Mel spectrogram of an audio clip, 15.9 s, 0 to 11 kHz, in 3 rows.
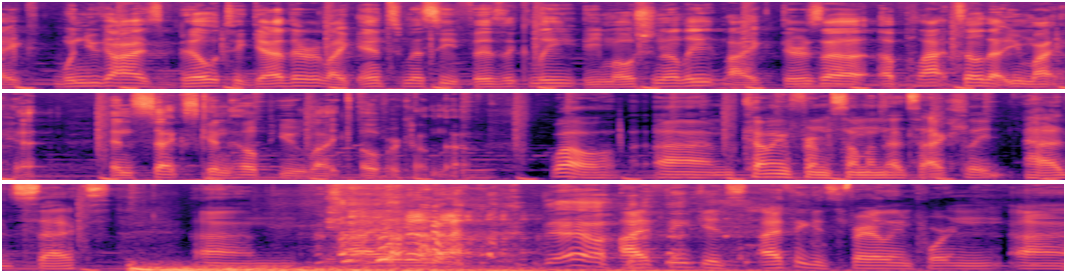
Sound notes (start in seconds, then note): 12.2 everyone laughs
